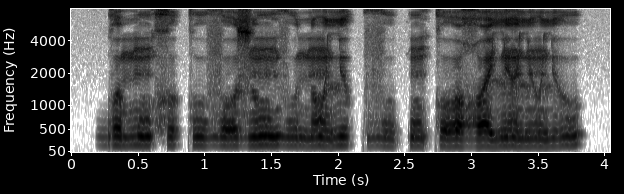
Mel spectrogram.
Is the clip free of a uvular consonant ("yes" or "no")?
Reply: no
